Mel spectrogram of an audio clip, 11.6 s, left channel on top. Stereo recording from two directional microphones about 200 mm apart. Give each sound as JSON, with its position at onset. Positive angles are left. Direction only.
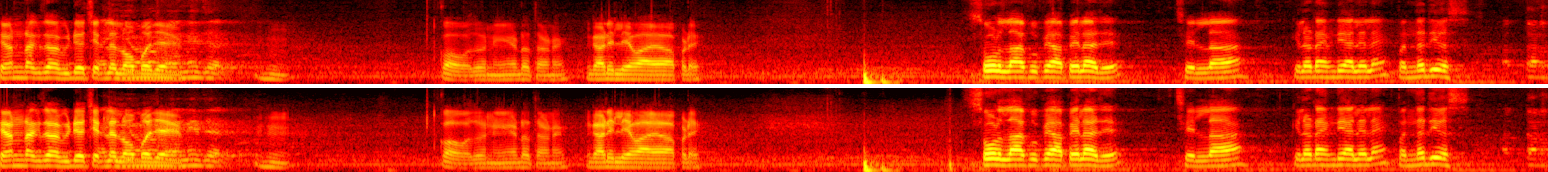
{"t": 0.0, "sound": "a man's voice", "side_deg": 15}
{"t": 3.2, "sound": "speech", "side_deg": 30}
{"t": 7.3, "sound": "a man's voice", "side_deg": -5}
